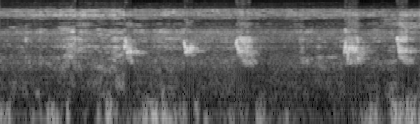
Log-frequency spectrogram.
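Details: Female black francolin calling: short, slightly descending chirped notes, about seven in four seconds, spaced irregularly, over a steady high-pitched hiss with soft low thumps.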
